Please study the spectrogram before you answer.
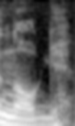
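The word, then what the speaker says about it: Noghès: Uttalas det Nog? Mm. Okej, okay, bra. För det har jag alltid undrat. Jag kallar den Venouge och allt möjligt franskt. Att man bara går på magkänn.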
